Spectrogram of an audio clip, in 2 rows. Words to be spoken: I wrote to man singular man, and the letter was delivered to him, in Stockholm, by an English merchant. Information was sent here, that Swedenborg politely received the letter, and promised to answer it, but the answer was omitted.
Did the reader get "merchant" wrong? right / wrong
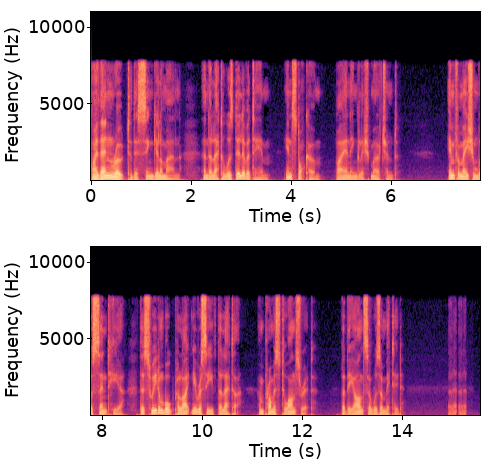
right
